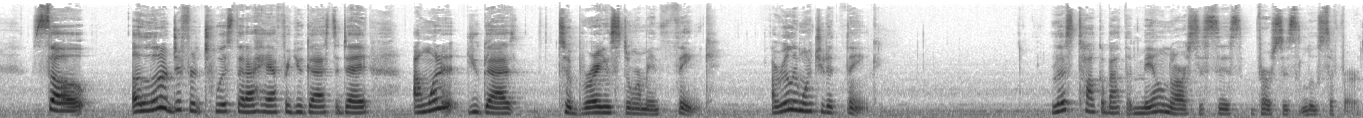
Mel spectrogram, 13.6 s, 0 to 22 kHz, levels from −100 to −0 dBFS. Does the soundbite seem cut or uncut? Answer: uncut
